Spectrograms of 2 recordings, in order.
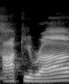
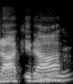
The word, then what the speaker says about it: Akira: Now, has anybody conned you on the pronunciation? Because that's probably coming. What, like Akira or whatever? Isn't it Akira or something like that? I mean, I don't think anybody expects us to do correct international pronunciations at this point. You say that, and I got corrected more than once. It's Akira, but it was also by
